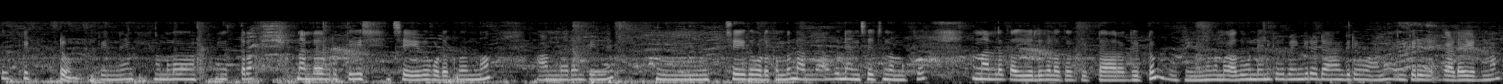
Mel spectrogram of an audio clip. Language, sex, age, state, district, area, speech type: Malayalam, female, 30-45, Kerala, Pathanamthitta, rural, spontaneous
